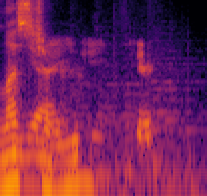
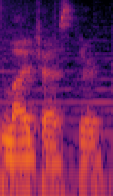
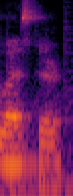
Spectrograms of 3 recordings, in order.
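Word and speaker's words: Leicester: Pronounce it Lester. No, it's Lchester. I like Lester though. You know, I have a buddy named Lester. It is pronounced Lester.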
